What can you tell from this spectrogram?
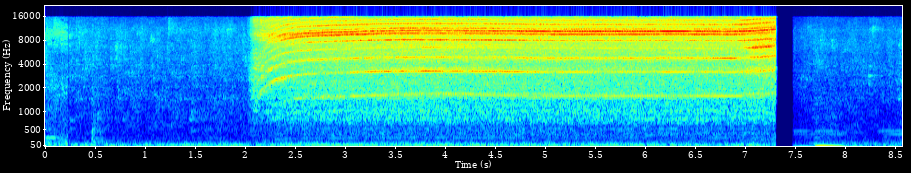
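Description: Cordless drill spinning up with a rising whine and then running steadily at full speed, working on the wooden bed leg. It cuts off suddenly and is followed by a short burst of noise.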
